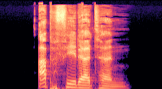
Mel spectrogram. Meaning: inflection of abfedern: 1. first/third-person plural dependent preterite 2. first/third-person plural dependent subjunctive II
- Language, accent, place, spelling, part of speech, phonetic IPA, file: German, Germany, Berlin, abfederten, verb, [ˈapˌfeːdɐtn̩], De-abfederten.ogg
